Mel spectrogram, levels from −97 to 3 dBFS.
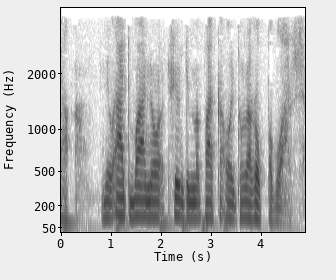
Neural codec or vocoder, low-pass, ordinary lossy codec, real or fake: codec, 44.1 kHz, 7.8 kbps, DAC; 3.6 kHz; MP3, 24 kbps; fake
